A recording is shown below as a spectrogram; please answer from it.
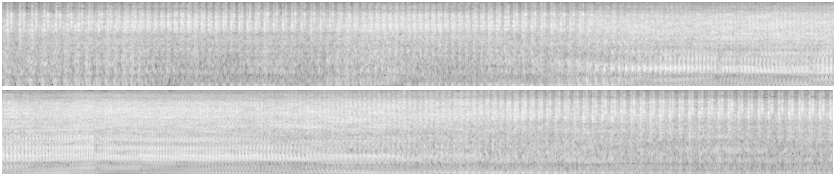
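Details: Yamaha Jupiter MX King fuel-injected, rough kletek noise, radiator warning light always red: light, quick tick over the beat through a rev, from the cylinder head; mechanic suspects worn parts, water pump linked to radiator, before teardown.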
